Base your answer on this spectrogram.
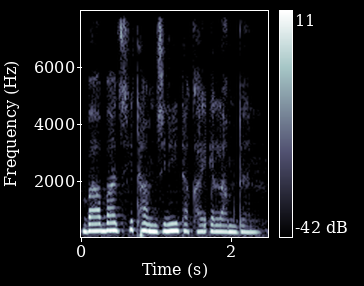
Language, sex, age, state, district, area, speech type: Bodo, female, 18-30, Assam, Kokrajhar, rural, read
